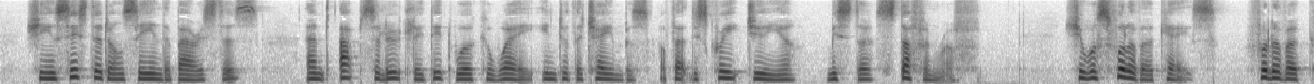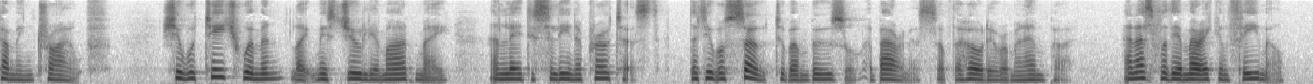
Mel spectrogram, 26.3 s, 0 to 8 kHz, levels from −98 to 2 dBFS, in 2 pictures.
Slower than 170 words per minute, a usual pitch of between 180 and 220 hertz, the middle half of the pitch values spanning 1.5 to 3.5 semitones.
Yes: average, 140 wpm; high, 190 Hz; average, 2.8 semitones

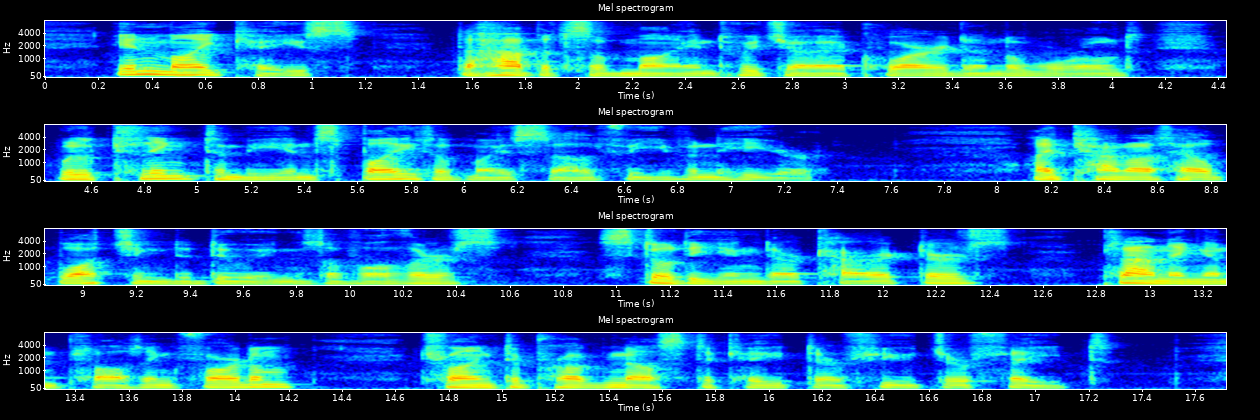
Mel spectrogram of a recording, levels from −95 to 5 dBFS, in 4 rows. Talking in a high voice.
No: low, 105 Hz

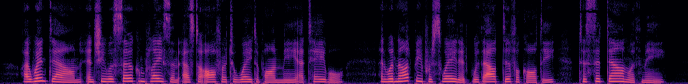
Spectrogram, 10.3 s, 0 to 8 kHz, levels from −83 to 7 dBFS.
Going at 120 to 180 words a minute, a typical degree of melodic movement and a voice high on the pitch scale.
Yes: average, 170 wpm; average, 3.9 semitones; high, 235 Hz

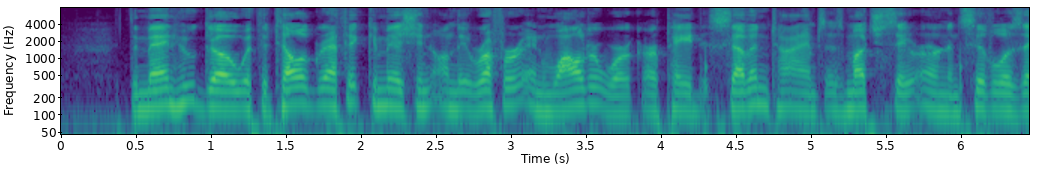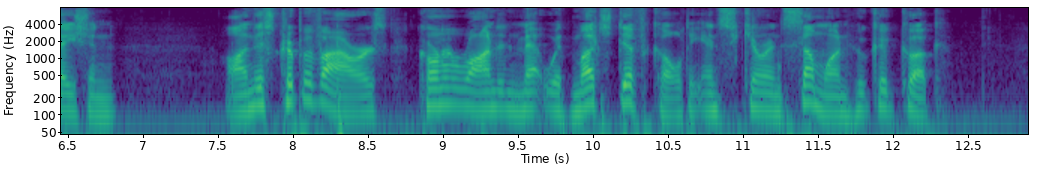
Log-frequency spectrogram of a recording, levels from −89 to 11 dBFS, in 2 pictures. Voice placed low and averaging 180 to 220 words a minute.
Yes: low, 130 Hz; average, 200 wpm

